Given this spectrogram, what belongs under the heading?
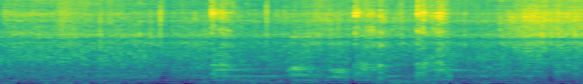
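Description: Garlic paste frying with browned onions in a pan, sizzling under stirring clinks and utensil scrapes, a brief close burst of activity with no talk.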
